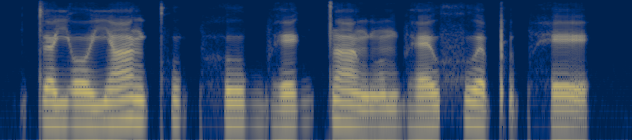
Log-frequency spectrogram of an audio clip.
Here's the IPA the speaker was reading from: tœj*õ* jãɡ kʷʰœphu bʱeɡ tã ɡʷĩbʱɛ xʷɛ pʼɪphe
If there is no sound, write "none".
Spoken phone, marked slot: o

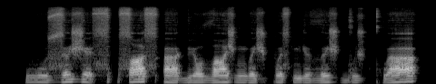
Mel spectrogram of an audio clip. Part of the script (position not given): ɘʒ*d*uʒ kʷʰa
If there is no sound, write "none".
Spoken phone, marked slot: ɡ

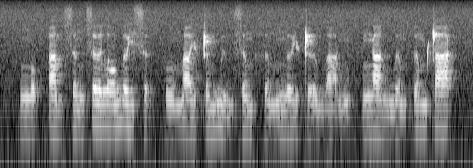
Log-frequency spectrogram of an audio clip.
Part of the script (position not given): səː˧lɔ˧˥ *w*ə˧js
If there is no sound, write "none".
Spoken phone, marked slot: w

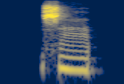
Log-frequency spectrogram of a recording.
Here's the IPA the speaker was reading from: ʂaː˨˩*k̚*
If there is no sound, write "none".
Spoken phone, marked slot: p̚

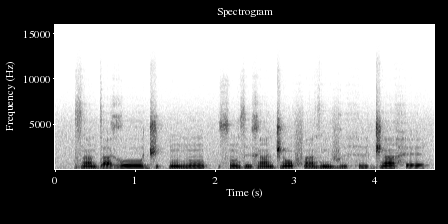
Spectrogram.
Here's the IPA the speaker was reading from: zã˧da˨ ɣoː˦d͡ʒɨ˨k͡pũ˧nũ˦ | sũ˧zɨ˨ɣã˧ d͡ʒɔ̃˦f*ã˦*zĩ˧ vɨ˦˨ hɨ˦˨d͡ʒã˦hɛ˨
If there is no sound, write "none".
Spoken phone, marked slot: ã˨˦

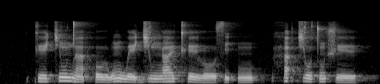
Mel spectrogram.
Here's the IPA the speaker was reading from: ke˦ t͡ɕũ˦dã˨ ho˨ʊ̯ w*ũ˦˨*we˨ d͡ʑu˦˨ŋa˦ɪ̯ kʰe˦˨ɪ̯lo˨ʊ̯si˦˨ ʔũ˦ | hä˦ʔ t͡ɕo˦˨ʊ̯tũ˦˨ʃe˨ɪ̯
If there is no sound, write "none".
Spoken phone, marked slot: ũ˦˨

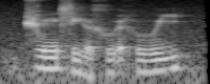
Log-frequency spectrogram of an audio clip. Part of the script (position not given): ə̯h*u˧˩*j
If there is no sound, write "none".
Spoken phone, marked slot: u˨˦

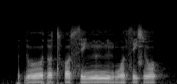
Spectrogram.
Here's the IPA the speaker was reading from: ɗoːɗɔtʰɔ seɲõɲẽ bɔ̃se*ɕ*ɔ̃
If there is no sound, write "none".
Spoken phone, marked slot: ɕ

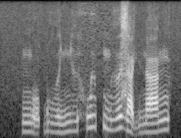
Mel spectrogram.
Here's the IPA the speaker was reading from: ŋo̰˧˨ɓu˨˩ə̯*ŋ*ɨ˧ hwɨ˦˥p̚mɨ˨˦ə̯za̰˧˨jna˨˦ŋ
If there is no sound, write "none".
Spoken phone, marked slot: ɲ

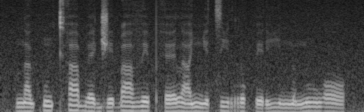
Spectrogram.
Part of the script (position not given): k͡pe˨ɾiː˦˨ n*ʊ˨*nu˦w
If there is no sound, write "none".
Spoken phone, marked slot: ʊ˨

